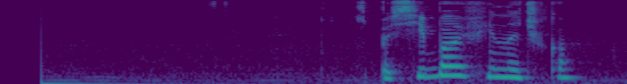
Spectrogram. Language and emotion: Russian, positive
